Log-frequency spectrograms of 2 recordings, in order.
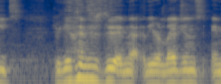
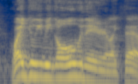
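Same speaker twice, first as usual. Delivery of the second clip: mock crass, obnoxious voice, pitched up; 5 semitones higher, 3 dB louder than usual. Retelling how an angry seller answered a question: imitating a crass voice. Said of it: "starts getting his crass voice".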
